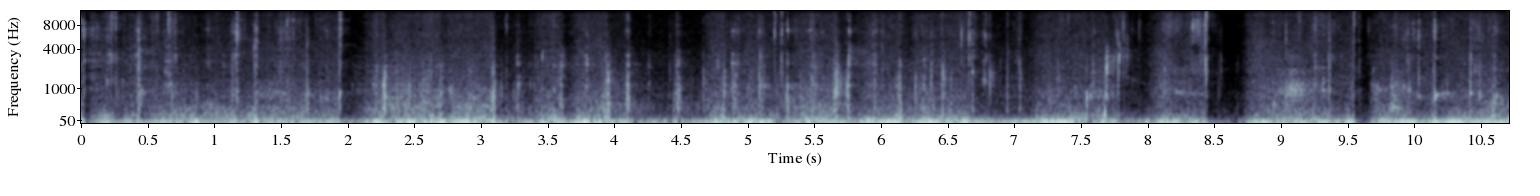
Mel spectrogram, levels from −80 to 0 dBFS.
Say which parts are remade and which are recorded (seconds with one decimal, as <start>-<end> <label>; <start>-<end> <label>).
0.0-2.1 recorded; 2.1-5.2 remade; 5.2-8.5 recorded; 8.5-9.5 remade; 9.5-10.7 recorded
